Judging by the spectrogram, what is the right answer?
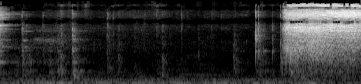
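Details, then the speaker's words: Oxygen/nitrous oxide cylinder deliberately loosened at its connection: a few quiet clicks then a sudden loud steady high hiss; gas leak from cylinder not screwed tight or missing gasket, fixed by tightening. "okay so if the tank was not screwed in tight enough you would hear a noise"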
